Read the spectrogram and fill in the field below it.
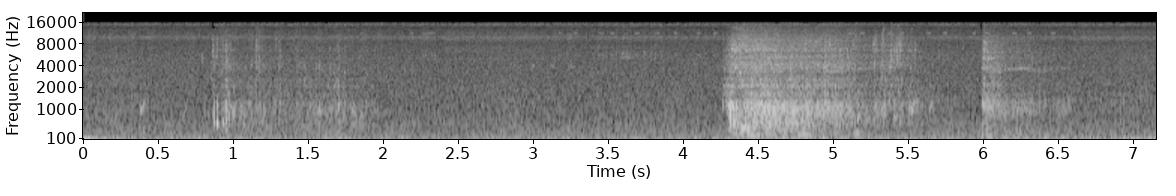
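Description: Water splashes nearby as a person moves through it.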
